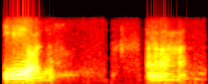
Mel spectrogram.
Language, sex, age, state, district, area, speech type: Nepali, male, 30-45, West Bengal, Jalpaiguri, rural, conversation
